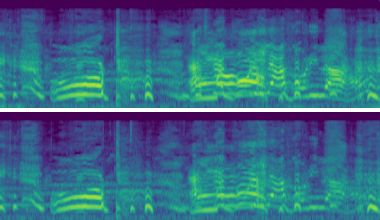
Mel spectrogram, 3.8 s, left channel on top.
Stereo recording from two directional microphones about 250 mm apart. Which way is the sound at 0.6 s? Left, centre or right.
Left.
